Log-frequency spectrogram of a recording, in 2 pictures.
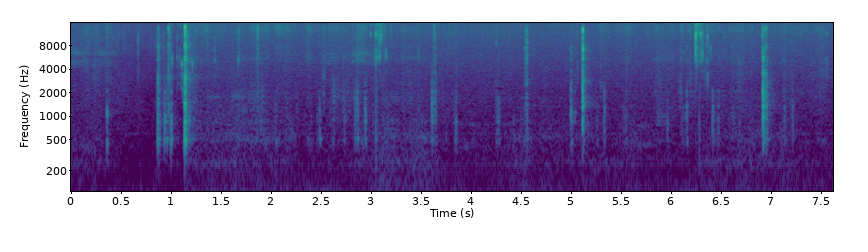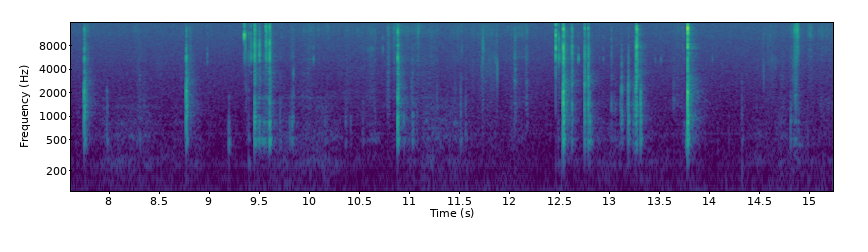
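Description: A screwdriver clicks and scrapes against metal screws.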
